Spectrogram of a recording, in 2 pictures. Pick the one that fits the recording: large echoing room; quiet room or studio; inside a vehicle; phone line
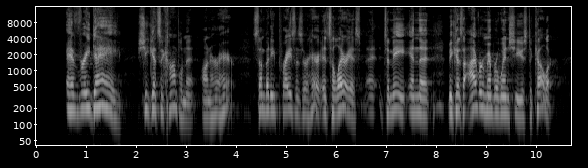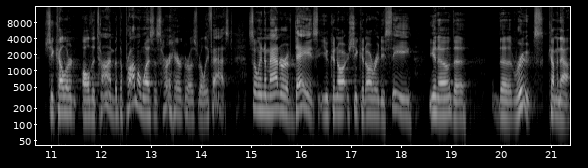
large echoing room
